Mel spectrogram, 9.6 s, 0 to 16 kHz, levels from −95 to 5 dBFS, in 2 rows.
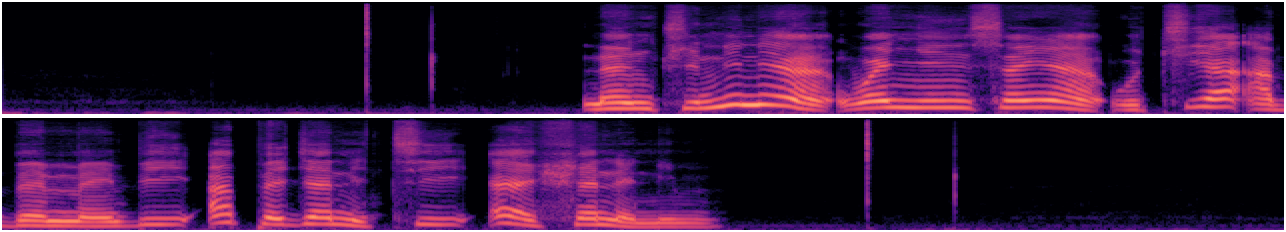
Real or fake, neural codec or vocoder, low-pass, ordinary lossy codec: fake; codec, 44.1 kHz, 7.8 kbps, DAC; 14.4 kHz; Opus, 64 kbps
